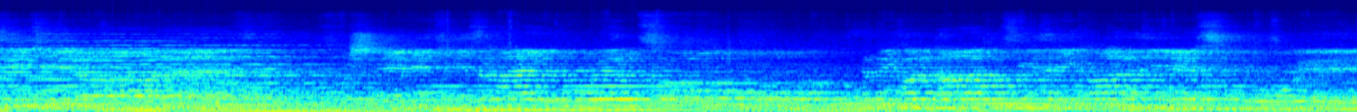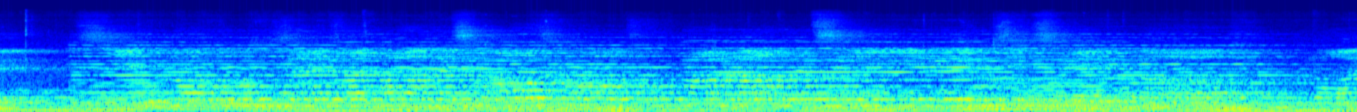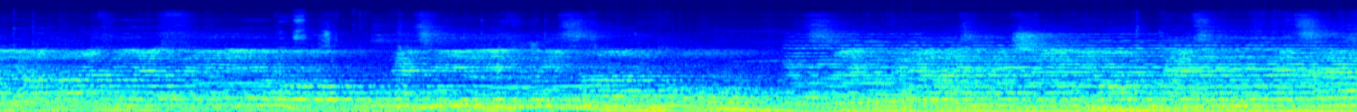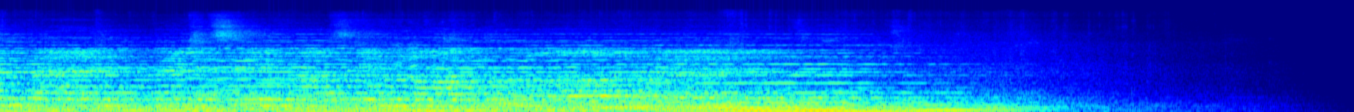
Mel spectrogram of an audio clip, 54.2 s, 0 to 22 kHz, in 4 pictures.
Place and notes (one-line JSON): {"date": "2010-09-09 17:29:00", "description": "Fragment of a mass in de Cathédrale de Notre Dame (2). Binaural recording.", "latitude": "48.85", "longitude": "2.35", "altitude": "46", "timezone": "Europe/Paris"}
